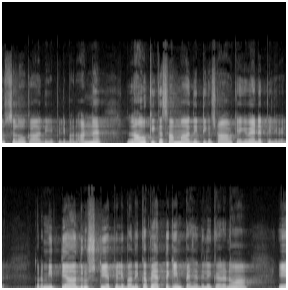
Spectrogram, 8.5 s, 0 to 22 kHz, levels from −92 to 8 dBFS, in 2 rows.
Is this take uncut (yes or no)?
yes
